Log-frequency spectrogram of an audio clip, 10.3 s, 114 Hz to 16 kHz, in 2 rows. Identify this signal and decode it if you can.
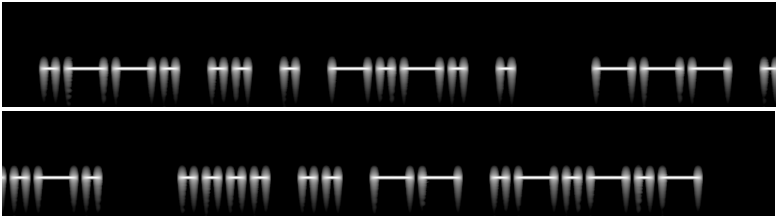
Morse code, heard as a keyed tone, about 15 wpm, 700 Hz. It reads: PIECE OF HIM.
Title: Sentences from Top 1000 Words - Review Part 2 - 15wpm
